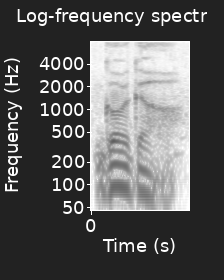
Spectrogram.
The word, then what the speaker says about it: Gourgaud: He says, "Gourgaud." He says your name in the way he has said it for four years. The slight emphasis on the second syllable that is his particular pronunciation of it and which you have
